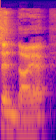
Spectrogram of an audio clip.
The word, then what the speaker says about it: Zendaya: And I thought John David Washington and Zendaya were... Zendaya? I always say it wrong. I think it's Zendaya.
